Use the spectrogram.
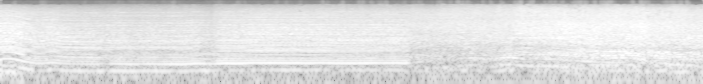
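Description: Onboard a Schwartzlander Motorsports race car driven by Jeff Kemp, the engine drones loud and steady at high revs, its pitch holding then dropping at a shift before climbing again, with no talk over it.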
